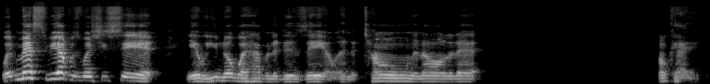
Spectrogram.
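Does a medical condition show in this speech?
No.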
